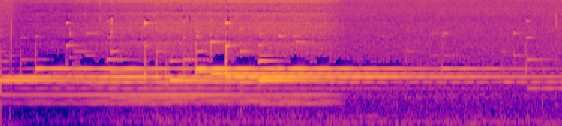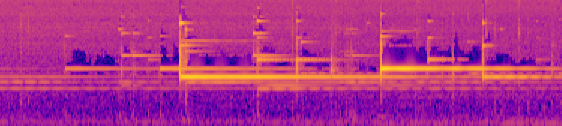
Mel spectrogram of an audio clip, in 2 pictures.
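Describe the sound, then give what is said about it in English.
Wind chimes ring through a bedroom window on Milwaukee's East Side, several metallic tones overlapping and sustaining, with fresh strikes brightening the sound twice near the end, over a soft low rumble. No one speaks. “The sound of wind chimes, particularly through my bedroom window, is such a beautiful addition to my days working from home.”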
